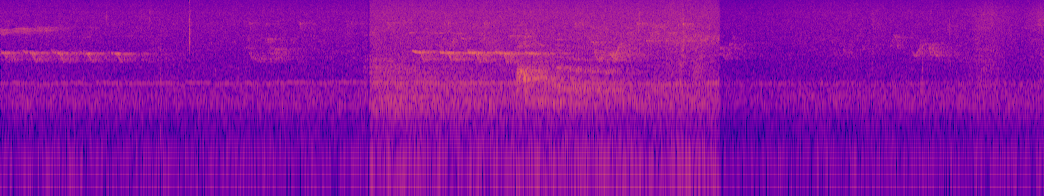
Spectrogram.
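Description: Wild turkey gobbler gobbling, a rapid rattling series of notes, twice: once at the start and again about four seconds in.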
